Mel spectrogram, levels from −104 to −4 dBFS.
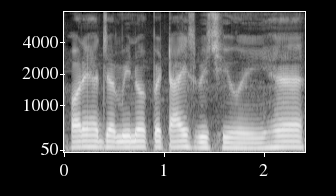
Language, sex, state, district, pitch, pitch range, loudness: Hindi, male, Jharkhand, Garhwa, 120 Hz, 110-120 Hz, -14 LUFS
